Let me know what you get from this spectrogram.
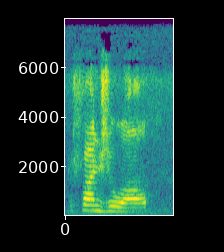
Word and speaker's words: Fanjul: Is it Fanjul or Fonjul? – It's pronounced Fonjul.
